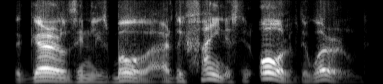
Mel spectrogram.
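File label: Portuguese male, voice; Pirates Of The Caribbean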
